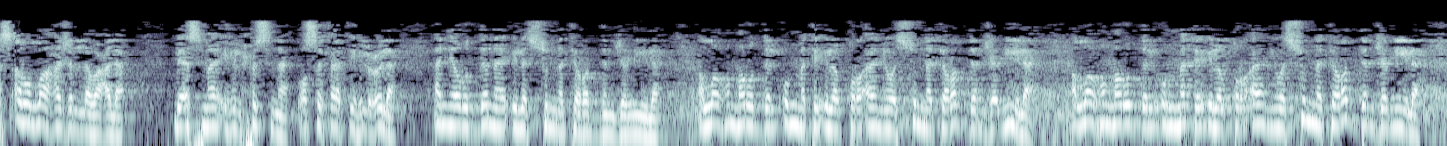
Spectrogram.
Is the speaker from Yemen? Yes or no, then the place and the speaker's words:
no; Egypt; واجعل بلدنا مصر أمنا أمانا سخاء رخاء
